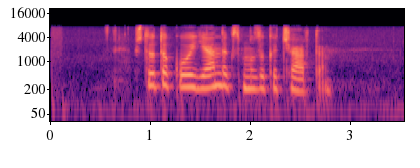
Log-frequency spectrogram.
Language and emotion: Russian, neutral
